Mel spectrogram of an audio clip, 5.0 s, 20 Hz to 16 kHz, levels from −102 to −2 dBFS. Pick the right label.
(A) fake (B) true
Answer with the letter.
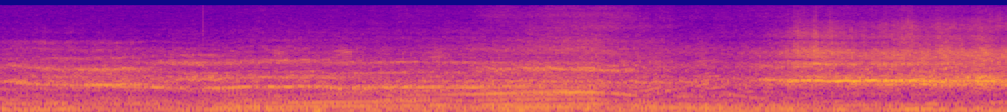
A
